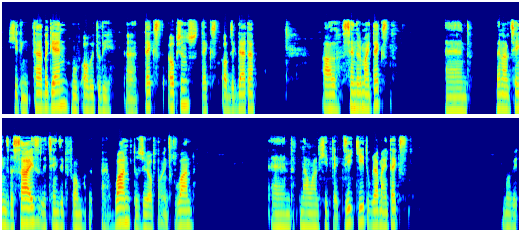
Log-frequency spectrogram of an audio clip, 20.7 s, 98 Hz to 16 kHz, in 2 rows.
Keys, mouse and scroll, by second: 0.6 Tab, 3.3-5.1 drag, 5.1-7.9 middle drag, 7.9-9.7 drag, 10.7-12.5 drag, 16.5-17.8 middle drag, 17.8 g.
